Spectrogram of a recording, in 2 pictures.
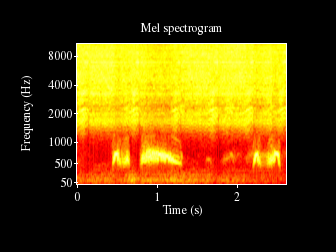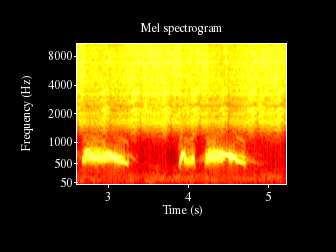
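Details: Female spotted dove call for attracting wild doves. A short double note precedes a drawn-out coo sliding downward, repeated three times, with heavy broadband hiss in the background.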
